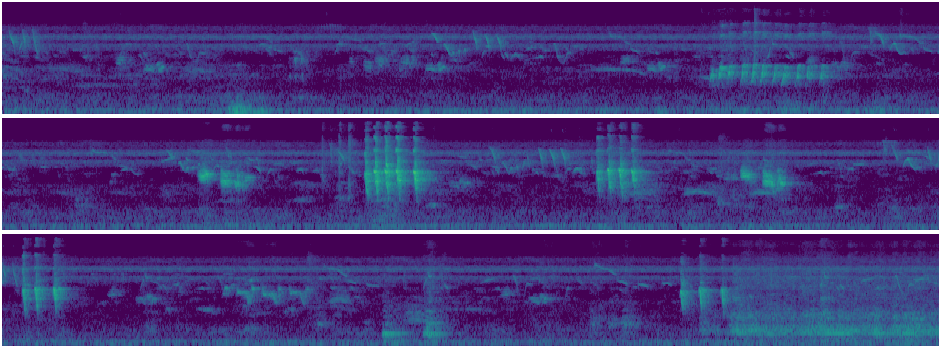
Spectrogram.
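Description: Birds chirping and calling at scattered intervals, short high chirps and trills, the loudest burst about halfway through.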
